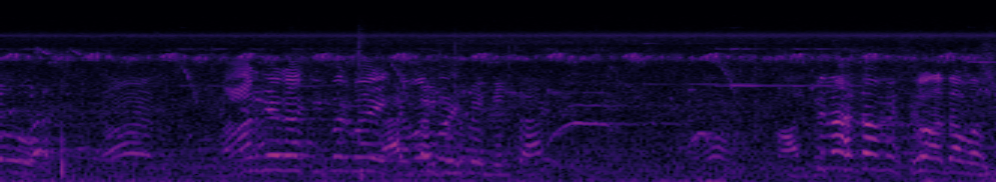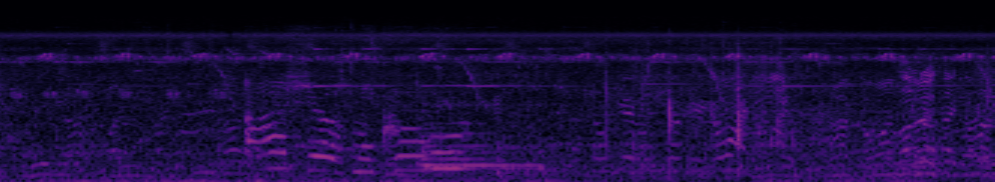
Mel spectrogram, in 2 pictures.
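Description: A cricket bat knocks a ball with a sharp crack.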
